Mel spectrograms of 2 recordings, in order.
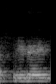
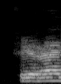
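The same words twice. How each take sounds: First: ਫਿਰੇ ending in a narrow long e, as 'ay'; close e ending. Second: ਫਿਰ ਰੈ as one word with open ai at the end. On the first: Teacher showing how congregations say it, ਫਿਰੇ with close e. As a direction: close the final vowel of ਫਿਰੇ. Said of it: "ਨਾ ਕਿ ਰਾਰੇ ਨੂੰ ਲਾਵਾਂ". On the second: Teacher prescribing the reading, ਫਿਰ ਰੈ with open ai. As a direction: open the vowel of ਰੈ wide. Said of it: "ਦੇ ਨਾਲ ਉਚਾਰਨ ਕਰਨਾ ਹੈ". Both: Shown as a demonstration.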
